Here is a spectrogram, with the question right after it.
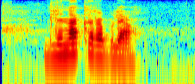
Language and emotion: Russian, neutral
